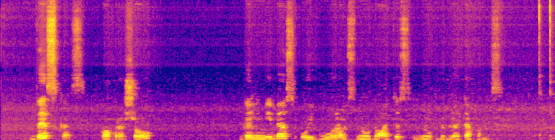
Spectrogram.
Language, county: Lithuanian, Vilnius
